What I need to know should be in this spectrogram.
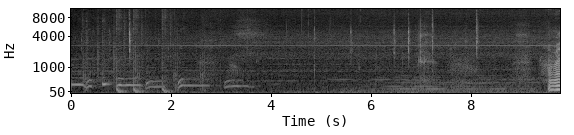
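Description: Slow, eerie music plays softly.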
